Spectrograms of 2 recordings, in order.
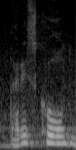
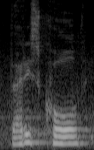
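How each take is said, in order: Both takes have the same delivery.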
